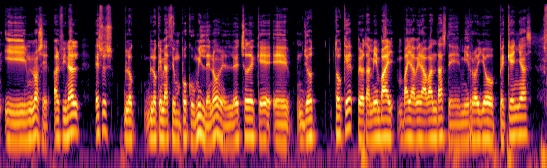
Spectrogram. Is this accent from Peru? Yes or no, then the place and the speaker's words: no; Bilbao, Basque Country, Spain; No, yo soy de Charcoaga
